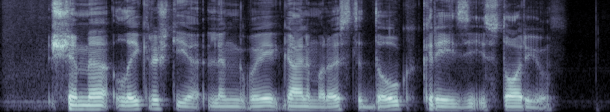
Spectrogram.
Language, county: Lithuanian, Vilnius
